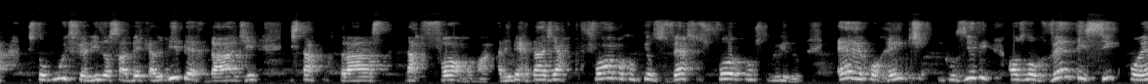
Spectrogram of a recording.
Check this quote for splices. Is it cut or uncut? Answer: uncut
